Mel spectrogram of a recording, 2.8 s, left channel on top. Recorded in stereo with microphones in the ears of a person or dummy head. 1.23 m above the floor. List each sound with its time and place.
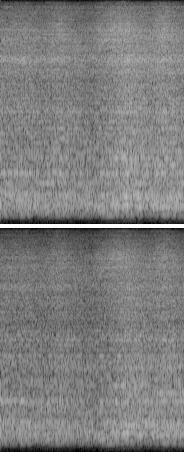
0.0 s an engine running: 15° left (ahead or behind), 5.5 m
